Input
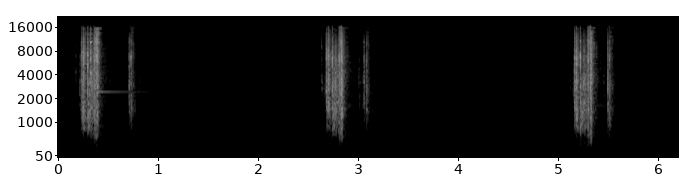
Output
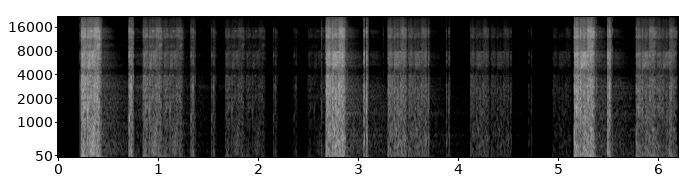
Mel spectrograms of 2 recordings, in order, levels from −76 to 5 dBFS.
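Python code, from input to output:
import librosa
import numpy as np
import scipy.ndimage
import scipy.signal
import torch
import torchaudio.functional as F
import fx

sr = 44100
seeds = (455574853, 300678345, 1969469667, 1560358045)

p1 = fx.band_swap(x, sr, width_hz=4000)
p2 = fx.high_shelf(p1, sr, hz=10000.0, db=5.0)
p3 = fx.fuzz(p2, sr, gain_db=36.0, gate_db=-37.0)
p4 = p3 + fx.echo_swing(p3, sr, ms=824, ratio=3, feedback_pct=31, wet_db=-9.5, dry=0)
p5 = fx.rev_freeverb(p4, sr, rt60_s=1.5, hf_ratio=0.65, predelay_ms=25, drr_db=17.5)
p6 = fx.cheby_harmonics(p5, sr, harmonics=(7,), levels_db=(-25,), full_scale_db=-9.0)
y = p6 * 10.0 ** (2.5 / 20.0)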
